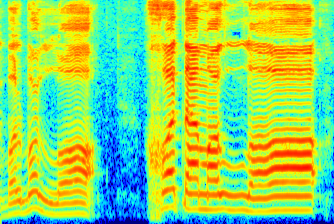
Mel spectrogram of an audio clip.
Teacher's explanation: এখানে একটা ল বলতে হবে, কারণ এই যে এ আল্লাহু, এই যে এই লামটা আল্লাহু শব্দের মাঝখানে যে লামটা, এই লামটাকে বলা হয় লফজ আল্লাহর লাম। আর এই লফজ আল্লাহ লামের ডাইনে যদি জবর কিংবা পেশ আসে তাহলে এই লামটাকে ল বলতে হয়, অর্থাৎ মোটা করে পড়তে হয়। খতামাল্লা বলবো না, বলবো ল।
